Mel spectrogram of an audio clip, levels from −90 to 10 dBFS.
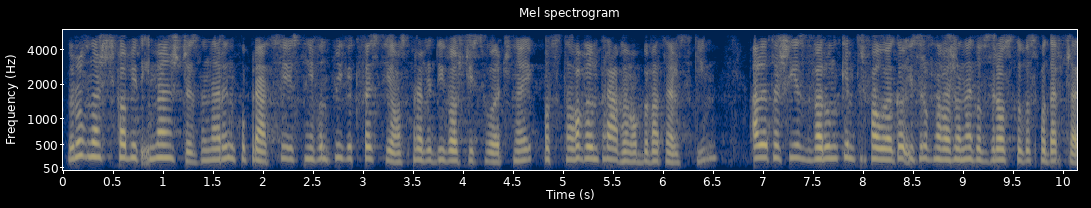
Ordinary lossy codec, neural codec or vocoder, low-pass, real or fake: none; vocoder, 22.05 kHz, 80 mel bands, HiFi-GAN; 5.4 kHz; fake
